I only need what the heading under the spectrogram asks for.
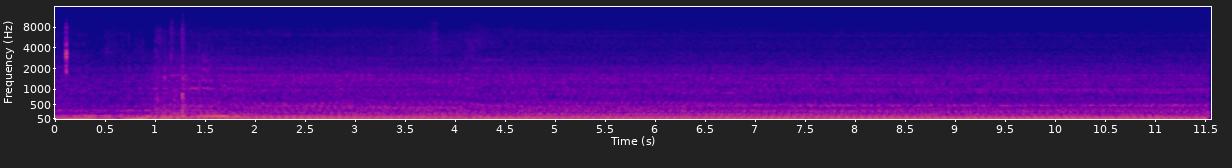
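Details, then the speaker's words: Vehicle at salvage auction, started first try: steady, even low idle with no knocks, misses or squeals; runs good, A/C compressor engaging. "she runs good she does all right"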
